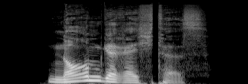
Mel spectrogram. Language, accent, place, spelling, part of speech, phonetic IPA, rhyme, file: German, Germany, Berlin, normgerechtes, adjective, [ˈnɔʁmɡəˌʁɛçtəs], -ɔʁmɡəʁɛçtəs, De-normgerechtes.ogg
- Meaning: strong/mixed nominative/accusative neuter singular of normgerecht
